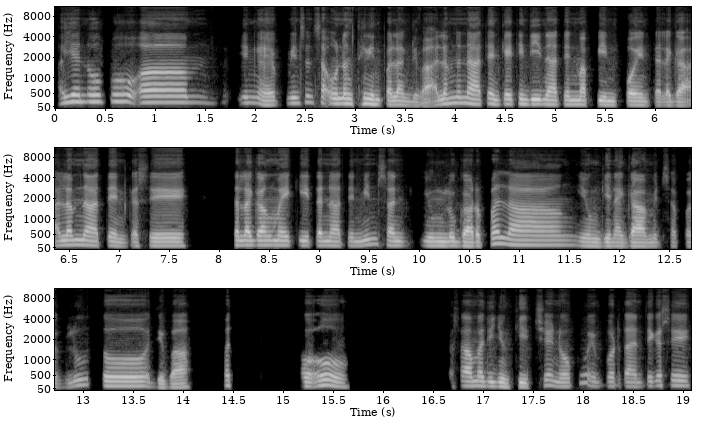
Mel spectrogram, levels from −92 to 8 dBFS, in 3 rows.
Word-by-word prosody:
Ayan, 215 +4 0
opo. 220 0 0
Um, 200 -2 +2 0.2
'yun 185 0 -7
nga, 165 - -2
eh, 130 - -3
minsan 175 +3 -3
sa 195 - -4
unang 160 -1 +3
tingin 150 -2 +1
palang, 125 -1 +1
di 110 - -6
ba, - - -1
alam 160 +7 0
na 180 - 0 0.2
natin 150 -2 -1
kahit 150 0 +1
hindi 145 0 +4
natin 135 -1 +2
ma-pinpoint 120 -3 +1
talaga. 110 -1 -1
Alam 150 +3 +1
natin 135 -4 +1
kasi, 125 +2 0 0.5
talagang 145 0 +3
makikita 140 -1 0
natin 130 -1 -2
minsan 140 -6 -2
'yung 130 -1 +1
lugar 120 -1 +2
palang, 150 -5 0
'yung 120 -2 -1
ginagamit 115 -1 +1
sa 115 - -11
pagluto, 150 - 0
'di 115 -2 -4
ba? 110 +1 0 0.4
Ba't - - -6 0.7
oo. 140 -3 +1 1.0
Kasama 150 0 -1
din 140 -1 -1
'yung 120 - -8
kitchen 145 +5 -4
'no, 130 0 -2
naku, 250 - -11
importante 140 0 -6
kasi 160 0 -4
145 Hz, 150 wpm, -21 LUFS, 125-160 Hz, 1.0 s, hindi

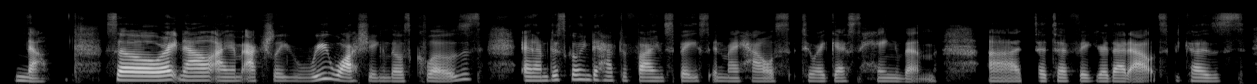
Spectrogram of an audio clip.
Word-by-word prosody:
No. 180 -2 +1 0.7
So, 195 -2 +8
right 210 +2 +8
now, 185 -1 +5
I 170 - +3
am 170 +1 -6
actually 170 -1 0
rewashing 165 -2 0
those 150 0 -6
clothes, 195 +9 -5 0.4
and 185 0 +1
I'm 180 0 -3
just 210 +2 -6
going 225 -1 -3
to 215 - -2
have 190 -2 -6
to 180 - -13
find 165 -2 -2
space 160 0 -8
in 160 - -12
my 150 0 -5
house 75 - -6
to, 160 - -10
I 150 - -5
guess, 155 +1 -8
hang 150 -2 -10
them, 130 - -5 0.5
uh, 75 0 -3 0.2
to 160 - -4
to 155 -1 -6
figure 150 -1 -6
that 145 -1 -1
out - - 0
because 160 -3 -7
165 Hz, 160 wpm, -23 LUFS, 155-190 Hz, 0.7 s, So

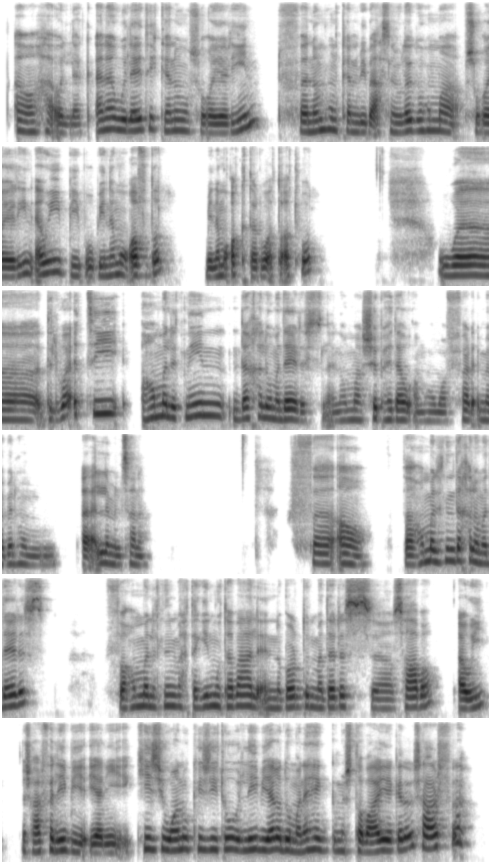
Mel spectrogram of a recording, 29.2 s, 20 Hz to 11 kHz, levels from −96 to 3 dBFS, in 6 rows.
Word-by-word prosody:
آه، 195 -3 -3
هاقول 165 -1 -4
لك، 165 0 -10
أنا 230 +4 -1
ولادي 225 +1 +1
كانوا 210 -1 -5
صغيّرين 185 - -1 0.2
فنومهم 205 - -2
كان 195 -3 -6
بيبقي 180 -1 0
أحسن، 190 - -8
الولاد 200 +4 0
وهُم 210 -4 -4
صغيرين 175 +6 +1
أوي 240 +5 +2
بيبقوا 190 -7 -6
بيناموا 200 +3 0
أفضل، 200 +5 +2 0.4
بيناموا 180 +3 0
أكتر، 175 -5 -4
وقت - - +1
أطول. - - -1 1.2
ودلوقتي 200 - +1 0.2
هُم 230 +6 0
الاتنين 255 +3 -1
دخلوا 220 +3 -1
مدارس، 195 -4 +1
لأن 170 - -10
هُم 185 +1 -8
شِبه 195 +1 -1
توأم، 185 -3 -1
هُم 170 0 -8
الفرق 165 +3 -4
ما 180 - -5
بينهم 175 -2 -8 0.2
أقل 205 +5 +1
من 175 -2 -5
سنة، 170 -1 -5 1.4
فآه، 190 -3 -3 0.3
فَهُم 180 +7 0
الاتنين 240 +1 -1
دخلوا 250 -3 0
مدارس، 230 +7 +1 0.5
فَهُم 200 +4 -2
الاتنين 220 +1 -2
محتاجين 215 0 -3
متابعة، 220 +1 +1
لأن 185 -3 -2
برضه 200 +3 +2
المدارس 200 +1 +3 0.2
صعبة 200 +5 +1 0.2
أوي، 180 +8 +3 0.2
مش 195 0 -4
عارفة 190 +4 +3
ليه 215 +1 +5
بي 195 -4 -3
يعني 170 0 +1
KG1، 230 -2 +2
وKG2 235 -1 +1
ليه 225 +2 +3
بياخدوا 225 0 +6
مناهج 215 +3 -1
مش 205 -1 -2
طبيعية 195 +2 +6
كده 220 +3 +3
مش 280 +1 -2
عارفة، 275 +8 +3
205 Hz, 140 wpm, -21 LUFS, 185-225 Hz, 1.4 s, بياخدوا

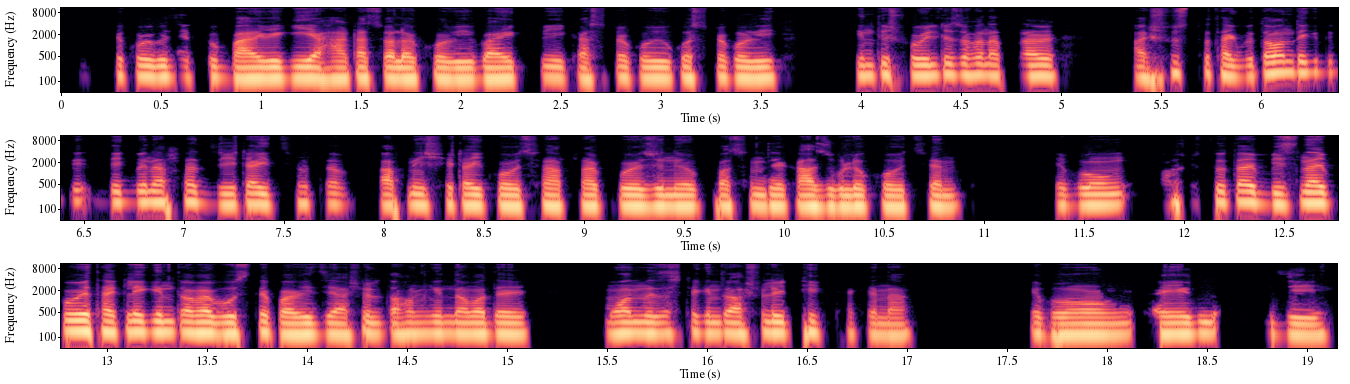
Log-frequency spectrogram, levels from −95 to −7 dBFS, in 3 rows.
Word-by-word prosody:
ইচ্ছা 140 - -10
করবে 135 -1 +3
যে - - -25
একটু 130 - -7
বাইরে 125 +1 +5
গিয়ে 125 0 +4
হাঁটা 120 +1 +1
চলা 120 -1 +4
করি 115 -1 +3
বা 120 - +4
একটু 125 - -28
এই - - -5
কাজটা 120 +3 -4
করি, 125 -1 +2
ওই - - -5
কাজটা 125 +1 -3
করি। 125 0 +4 0.4
কিন্তু 145 +2 -2
শরীরটা 145 +1 +1
যখন 150 0 0
আপনার 145 -1 -1 0.5
আ - - -1
সুস্থ 165 - -7
থাকবে 140 -1 -1
তখন 175 +2 +4
দেখতিদে 175 0 -5
দেখবেন 160 +1 -1
আপনার 160 - -2
যেটা 135 +1 0
ইচ্ছা 135 +3 -12 0.4
আপনি 135 +2 -2
সেটাই 130 -1 +1
করছেন। 125 0 +1
আপনার 125 0 -1
প্রয়োজনীয় 125 -1 +3
পছন্দের 125 0 0
কাজগুলো 120 0 +4
করছেন। 120 +1 +1 0.6
এবং 135 +1 +2 0.3
অসুস্থতায় 155 +1 -1
বিছানায় 145 +1 +3
পড়ে 150 0 +7
থাকলে 145 0 +3
কিন্তু 140 0 +2
আমরা 135 -1 +6
বুঝতে 130 +3 +1
পারি 125 0 +5
যে, - - 0
আসলে 125 +1 -2
তখন 130 +1 +1
কিন্তু 130 0 0
আমাদের 130 0 +3 0.5
মন-মেজাজটা 130 -1 +1
কিন্তু 130 0 +1
আসলেই 135 +1 0
ঠিক 140 -3 0
থাকে 125 -1 -8
না। 115 - -1 0.7
এবং 120 0 +2 0.4
এইগুলো 130 +1 +2 0.3
জ্বি। 120 -1 +2
130 Hz, 190 wpm, -21 LUFS, 125-140 Hz, 0.7 s, পড়ে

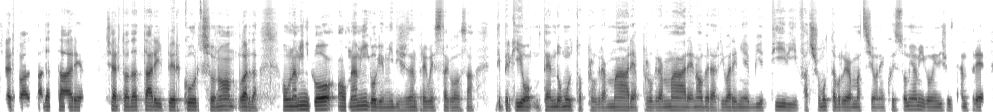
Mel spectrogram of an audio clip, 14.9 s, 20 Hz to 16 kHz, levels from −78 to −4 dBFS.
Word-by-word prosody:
Certo, 100 - -1
a 100 - +4 0.2
adattare 105 -1 +2 0.3
certo, - - +1
adattare 110 +1 +3
il 105 0 -2
percorso, 110 -1 +1
no, 110 +3 +2
mhmm, - - -6
guarda, 95 -4 +3 0.3
ho 110 - +2
un 110 0 +5
amico 120 +1 +3
ho 120 -3 +8
un 105 - 0
amico 110 0 +3
che 95 -2 +1
mi 95 +1 -4
dice 95 0 -6
sempre 100 0 -2
questa 95 0 -2
cosa, 95 0 -5 0.3
ti - - -8
perché - - -5
io, 105 -2 +5
mhmm, - - -10
tendo 105 0 0
molto 110 0 -1
a - - -18
programmare, 100 +1 -2
a - - -6
programmare, 100 0 -2
no, 100 +1 -1
per 100 - -3
arrivare 95 +1 -2
ai - - -4
miei 95 0 -4
obiettivi, 100 +1 -5
faccio 100 - -6
molta 110 -1 -3
programmazione. 100 -1 -3
E - - -13
questo 105 +3 -5
mio 115 0 -1
amico 115 -3 -2
mi 100 - -2
dice 100 +1 -6
sempre 100 -1 -3
100 Hz, 195 wpm, -27 LUFS, 95-110 Hz, 0.3 s, ho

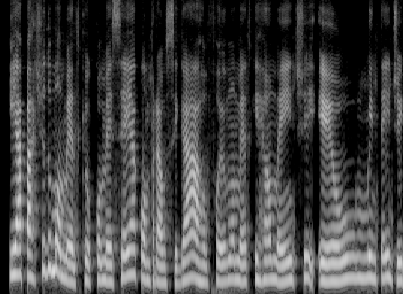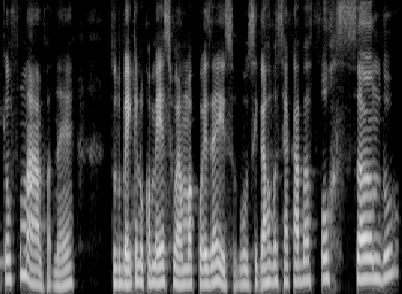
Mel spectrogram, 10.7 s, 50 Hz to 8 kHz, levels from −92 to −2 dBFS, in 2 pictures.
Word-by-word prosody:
E 255 - +4
a 250 - +7
partir 230 +3 0
do 300 - 0
momento 195 - +2
que 190 - -5
eu 175 - -4
comecei 195 +4 -1
a 250 - 0
comprar 190 -7 -2
o - - -5
cigarro, 180 +3 0
foi 175 -2 -1
o - - -4
momento 190 -3 -3
que 205 - -3
realmente 195 +1 -2
eu 185 +4 +1
entendi 210 -2 -1
que 200 - -6
eu 200 - +1
fumava, 160 - 0
né. 140 +5 -3 0.5
Tudo 160 0 -2
bem 150 -2 +5
que 180 - 0
no 170 - +1
começo 170 0 +2
é 145 - +4
uma 155 +1 +2
coisa 155 +1 +2
é 180 - +3
isso, 140 0 -5
o 150 0 -3
cigarro 160 +3 0
você 175 0 -4
acaba 175 +3 -1
forçando 210 +4 +1
185 Hz, 210 wpm, -24 LUFS, 165-205 Hz, 0.5 s, a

